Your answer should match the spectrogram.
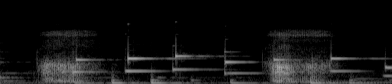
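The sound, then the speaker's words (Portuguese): Two long, rasping snores from a grandmother in a cozy bed, roughly two seconds apart, each broad and breathy, with bright bell-like chimes ringing in between over a soft, steady background. “Nessa cama tinha uma avó uma avó roncando”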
